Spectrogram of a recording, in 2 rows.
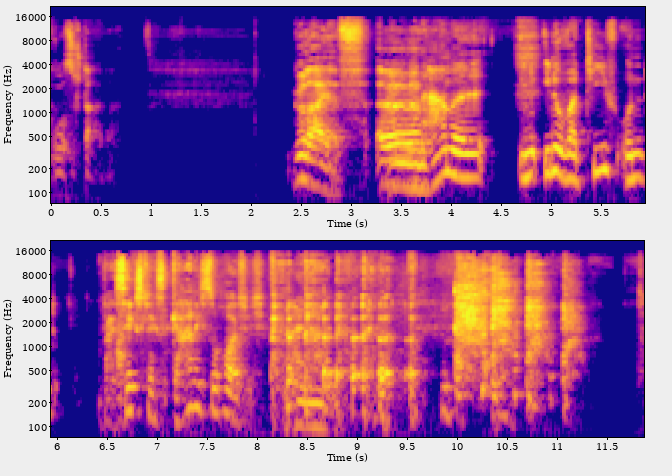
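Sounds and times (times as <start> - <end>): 
speech: 0.0 - 0.6, 2.4 - 10.2
several people coughing: 8.1 - 11.8.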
